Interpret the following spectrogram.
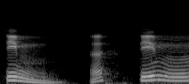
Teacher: Di sini hukumnya idgham bi gunnah. Masuk beserta dengung dua harakat. Daripada tin jadi tim.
